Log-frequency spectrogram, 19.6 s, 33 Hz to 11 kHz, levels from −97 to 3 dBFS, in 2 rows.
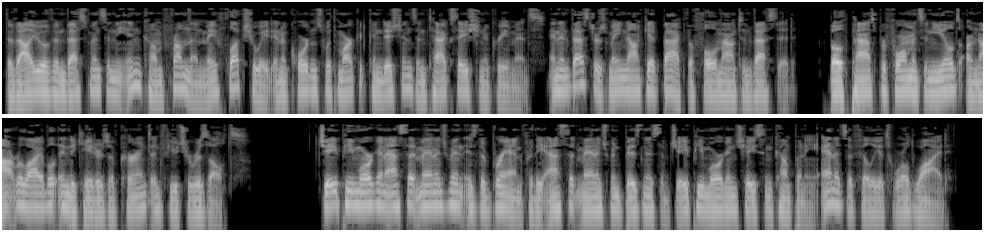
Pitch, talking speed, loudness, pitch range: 100 Hz, 195 wpm, -30 LUFS, 90-110 Hz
